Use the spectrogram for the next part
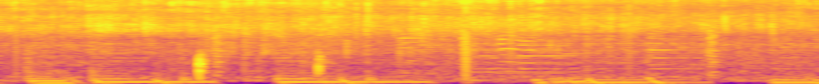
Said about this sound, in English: I just want a little bit of oil in a hot pan, and then you just kind of pile up a few spoonfuls in the middle there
